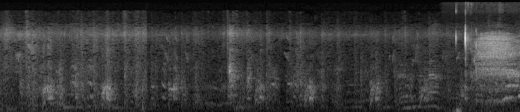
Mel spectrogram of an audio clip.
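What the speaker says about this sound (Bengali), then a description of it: "আমি মুরগিগুলোকে আবার খাবার দিয়ে দিলাম" Chickens on a rainy village morning cluck softly and intermittently as they are fed, faint and close with light clicks and scattered pecking, ending in a brief burst of hiss.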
